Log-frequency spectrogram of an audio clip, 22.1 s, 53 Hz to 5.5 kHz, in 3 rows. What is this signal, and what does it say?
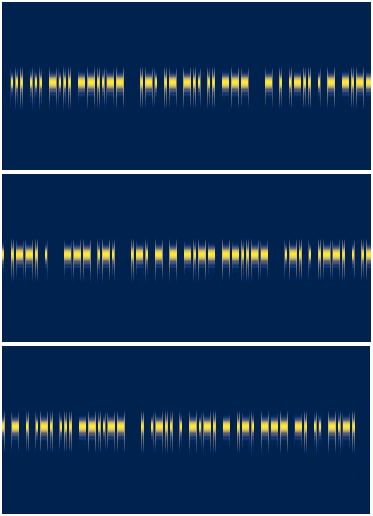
Morse code, heard as a keyed tone, about 25 wpm, 600 Hz. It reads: SSB, RADIO TELETYPE OR RTTY, REPEATERS, ELECTRONIC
